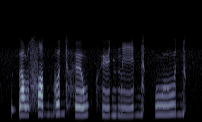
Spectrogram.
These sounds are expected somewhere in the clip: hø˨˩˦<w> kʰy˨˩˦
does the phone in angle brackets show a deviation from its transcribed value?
no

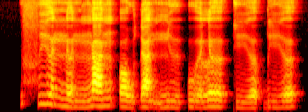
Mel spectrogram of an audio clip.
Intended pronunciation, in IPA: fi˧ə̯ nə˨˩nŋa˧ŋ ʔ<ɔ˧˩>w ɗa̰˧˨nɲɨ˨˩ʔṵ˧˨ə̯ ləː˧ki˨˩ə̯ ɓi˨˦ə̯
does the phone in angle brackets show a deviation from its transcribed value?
no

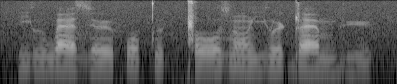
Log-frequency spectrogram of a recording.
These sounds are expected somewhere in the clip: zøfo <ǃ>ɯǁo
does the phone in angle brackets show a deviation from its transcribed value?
yes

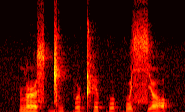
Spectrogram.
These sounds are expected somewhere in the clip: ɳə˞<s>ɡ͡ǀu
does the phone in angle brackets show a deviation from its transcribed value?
no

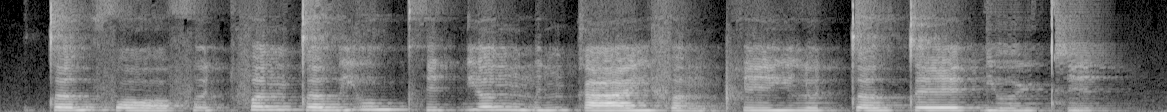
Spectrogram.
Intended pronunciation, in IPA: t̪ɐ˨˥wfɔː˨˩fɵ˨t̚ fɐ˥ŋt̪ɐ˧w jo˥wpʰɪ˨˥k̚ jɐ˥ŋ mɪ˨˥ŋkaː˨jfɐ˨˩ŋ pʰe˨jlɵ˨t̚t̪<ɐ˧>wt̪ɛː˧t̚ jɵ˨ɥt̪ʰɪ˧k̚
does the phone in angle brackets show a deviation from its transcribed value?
no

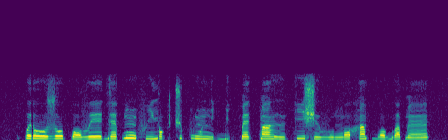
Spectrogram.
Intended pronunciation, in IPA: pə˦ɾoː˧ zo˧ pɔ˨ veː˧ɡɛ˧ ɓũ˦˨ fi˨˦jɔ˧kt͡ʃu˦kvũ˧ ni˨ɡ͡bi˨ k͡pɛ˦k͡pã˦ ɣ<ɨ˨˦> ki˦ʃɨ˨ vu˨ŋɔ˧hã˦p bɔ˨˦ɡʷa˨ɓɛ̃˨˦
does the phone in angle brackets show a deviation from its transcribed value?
no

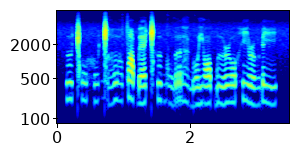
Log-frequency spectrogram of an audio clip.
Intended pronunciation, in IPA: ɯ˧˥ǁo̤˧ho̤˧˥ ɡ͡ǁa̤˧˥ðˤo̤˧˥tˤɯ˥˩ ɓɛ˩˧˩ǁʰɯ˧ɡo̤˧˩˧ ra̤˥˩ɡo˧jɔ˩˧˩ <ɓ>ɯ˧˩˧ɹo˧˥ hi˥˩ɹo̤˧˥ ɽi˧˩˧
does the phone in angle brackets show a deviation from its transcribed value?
no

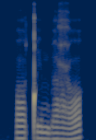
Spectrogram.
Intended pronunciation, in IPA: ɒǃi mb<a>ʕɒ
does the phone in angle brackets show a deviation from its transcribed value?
no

